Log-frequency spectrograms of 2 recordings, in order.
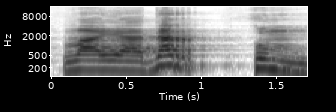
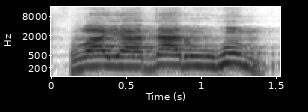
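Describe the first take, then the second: First: No vowel comes before the final hum. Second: A short u vowel comes before the final hum. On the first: The verb is joined to the preceding conditional answer. "Kalau antum baca sukun" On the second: The clause starts a new sentence. "Kalau dibaca roba"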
